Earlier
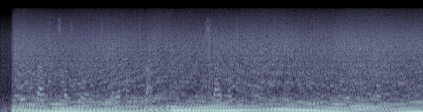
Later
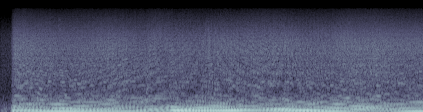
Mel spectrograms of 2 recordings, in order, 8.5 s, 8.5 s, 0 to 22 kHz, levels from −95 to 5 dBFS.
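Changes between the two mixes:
speech -10.0 dB; master: add treble shelf 8.9 kHz -4.5 dB

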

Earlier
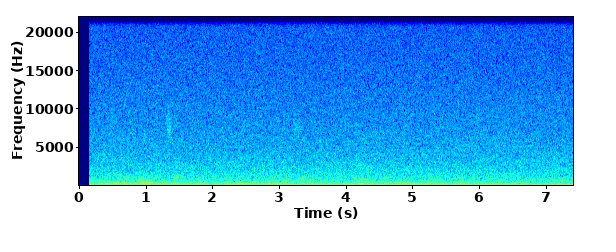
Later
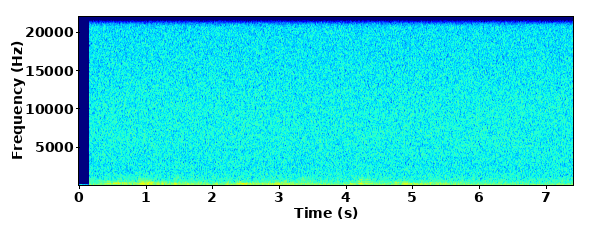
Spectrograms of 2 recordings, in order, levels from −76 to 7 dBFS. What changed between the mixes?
speech: add tilt EQ -4 dB/octave; master: add treble shelf 3.9 kHz +10.5 dB

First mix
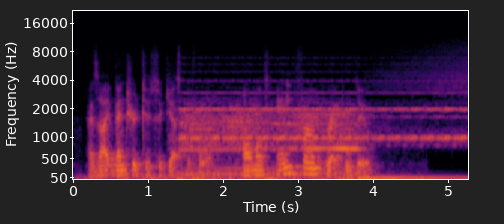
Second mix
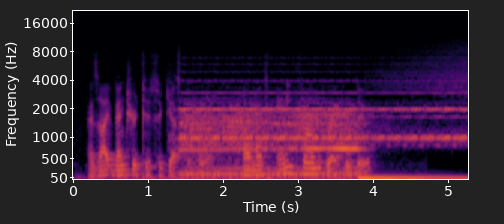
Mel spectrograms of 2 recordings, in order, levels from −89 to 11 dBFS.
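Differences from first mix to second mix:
speech -4.5 dB; reverb: off

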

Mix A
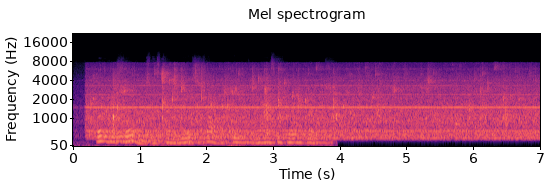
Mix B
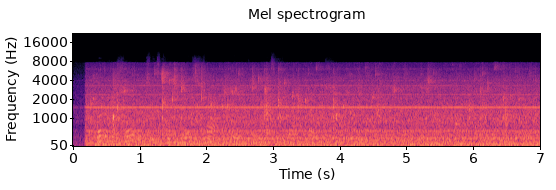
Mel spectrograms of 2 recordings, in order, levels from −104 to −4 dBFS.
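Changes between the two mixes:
speech: send -6.0 dB; background: remove steep high-pass 300 Hz 96 dB/octave

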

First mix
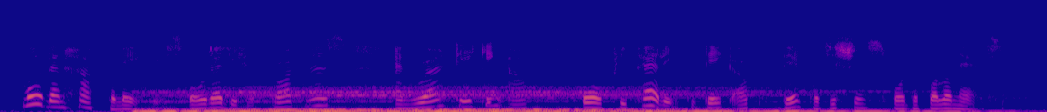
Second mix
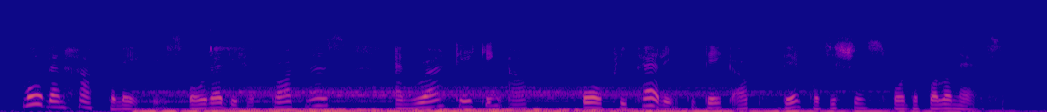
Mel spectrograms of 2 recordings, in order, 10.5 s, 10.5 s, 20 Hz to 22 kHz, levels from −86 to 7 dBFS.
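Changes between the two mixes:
first sound -5.5 dB; second sound +4.0 dB

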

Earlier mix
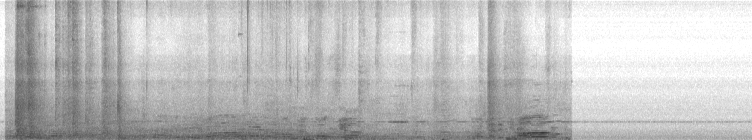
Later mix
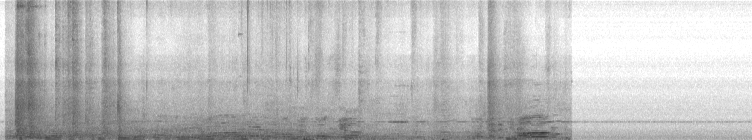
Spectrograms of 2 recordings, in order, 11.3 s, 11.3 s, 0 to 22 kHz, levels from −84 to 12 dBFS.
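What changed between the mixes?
speech +10.0 dB; background: remove high-pass 62 Hz

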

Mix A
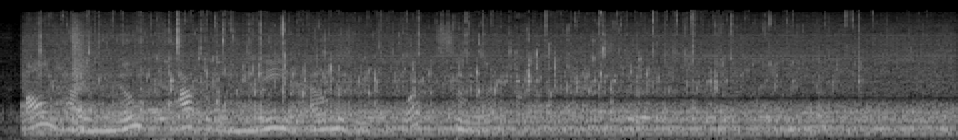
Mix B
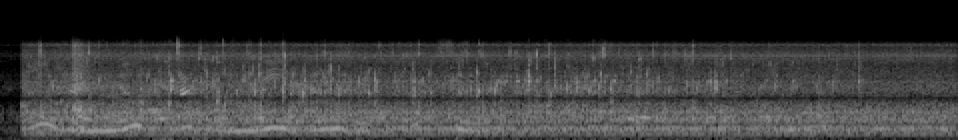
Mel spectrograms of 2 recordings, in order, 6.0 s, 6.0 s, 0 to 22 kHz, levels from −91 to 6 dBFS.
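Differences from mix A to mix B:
speech: add brick-wall FIR band-stop 460–1500 Hz; master: add rippled Chebyshev low-pass 6.9 kHz, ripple 9 dB

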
